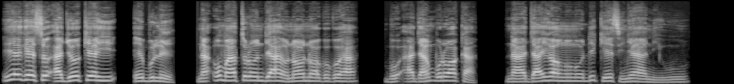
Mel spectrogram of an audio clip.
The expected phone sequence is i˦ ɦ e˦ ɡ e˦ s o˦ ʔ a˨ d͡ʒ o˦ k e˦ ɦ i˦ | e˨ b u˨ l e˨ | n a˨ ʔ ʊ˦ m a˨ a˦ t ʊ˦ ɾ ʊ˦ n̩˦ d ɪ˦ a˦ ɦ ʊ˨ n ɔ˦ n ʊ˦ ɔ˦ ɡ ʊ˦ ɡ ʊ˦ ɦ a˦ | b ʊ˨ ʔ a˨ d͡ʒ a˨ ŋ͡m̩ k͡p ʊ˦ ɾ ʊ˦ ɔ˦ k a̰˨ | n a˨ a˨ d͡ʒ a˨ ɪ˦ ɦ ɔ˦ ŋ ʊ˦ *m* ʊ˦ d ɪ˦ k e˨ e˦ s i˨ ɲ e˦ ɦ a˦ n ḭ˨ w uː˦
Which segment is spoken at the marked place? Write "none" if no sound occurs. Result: ŋ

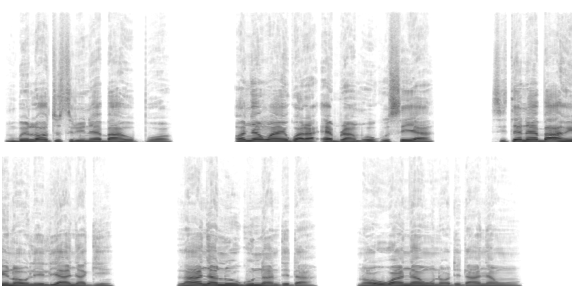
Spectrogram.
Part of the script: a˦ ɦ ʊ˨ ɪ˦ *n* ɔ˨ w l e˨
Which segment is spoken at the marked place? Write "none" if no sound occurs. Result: n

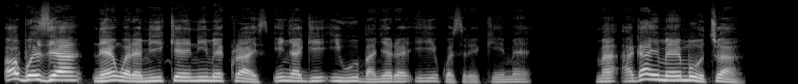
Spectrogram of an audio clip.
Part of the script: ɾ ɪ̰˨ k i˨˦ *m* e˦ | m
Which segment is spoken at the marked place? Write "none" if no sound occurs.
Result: m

